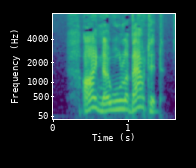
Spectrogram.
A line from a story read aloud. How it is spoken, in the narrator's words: said Carrot triumphantly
